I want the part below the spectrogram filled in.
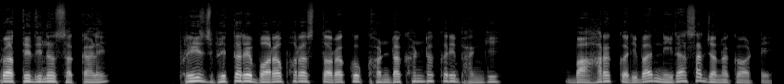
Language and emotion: Odia, sad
